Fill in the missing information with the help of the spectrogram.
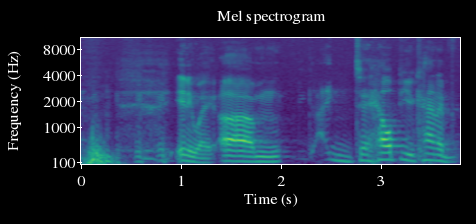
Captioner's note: laugh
